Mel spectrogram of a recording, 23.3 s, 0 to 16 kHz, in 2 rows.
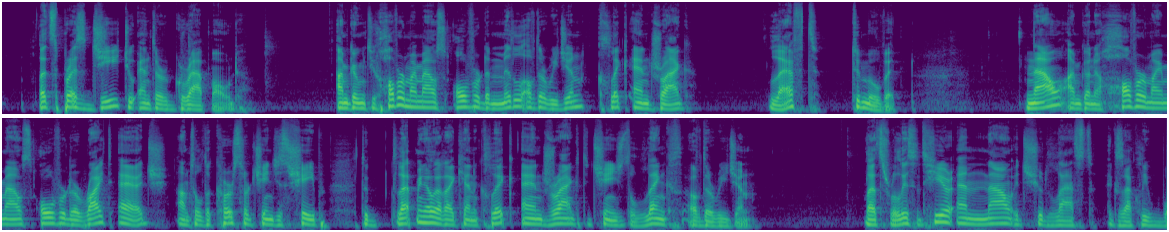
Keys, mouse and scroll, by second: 1.4 click, 5.8-8.9 drag, 16.1-20.2 drag, 22.4 click.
